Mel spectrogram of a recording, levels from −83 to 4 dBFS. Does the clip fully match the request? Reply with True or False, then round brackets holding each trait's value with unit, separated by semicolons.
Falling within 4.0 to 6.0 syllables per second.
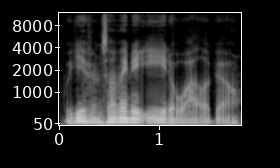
False (7.6 syllables/s)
